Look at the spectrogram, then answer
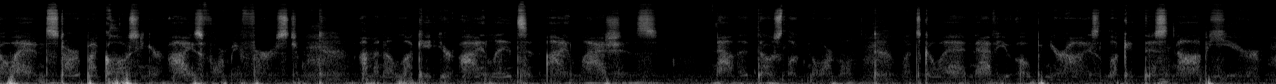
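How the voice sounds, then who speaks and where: A man whispers in a calm tone at a fairly slow pace. His loudness swings widely, with noticeable background noise behind him. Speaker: eye doctor (optometrist) doing a roleplay exam. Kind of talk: ASMR roleplay, eye exam. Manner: soft-spoken, calm, close-up whispering.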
